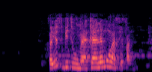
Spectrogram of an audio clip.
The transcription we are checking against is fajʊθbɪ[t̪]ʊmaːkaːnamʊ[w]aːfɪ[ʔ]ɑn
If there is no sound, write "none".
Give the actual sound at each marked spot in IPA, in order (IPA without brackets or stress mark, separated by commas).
t̪, w, q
